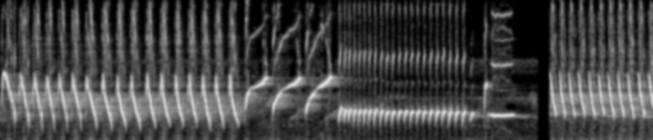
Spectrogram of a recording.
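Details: Singing canary, a lure recording for getting idle canaries vocal. A fast pulsing trill of sweeping notes, brief slurred whistles, then an extended buzzy roll before the pulsed trill resumes.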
